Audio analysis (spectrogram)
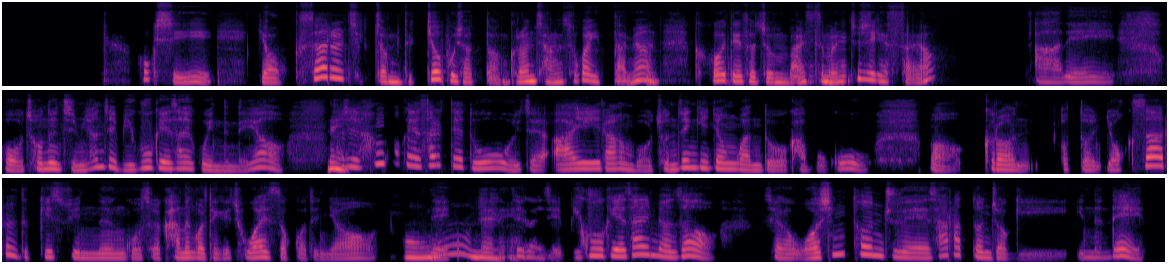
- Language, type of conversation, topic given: Korean, podcast, 그곳에 서서 역사를 실감했던 장소가 있다면, 어디인지 이야기해 주실래요?
- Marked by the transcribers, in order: tapping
